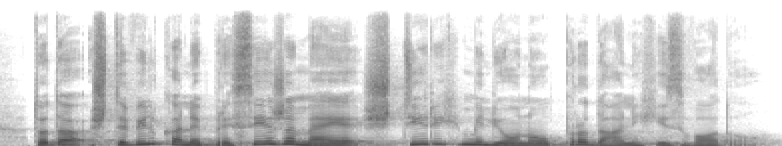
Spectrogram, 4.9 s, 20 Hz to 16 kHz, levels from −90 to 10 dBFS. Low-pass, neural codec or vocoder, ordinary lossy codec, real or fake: 14.4 kHz; none; none; real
